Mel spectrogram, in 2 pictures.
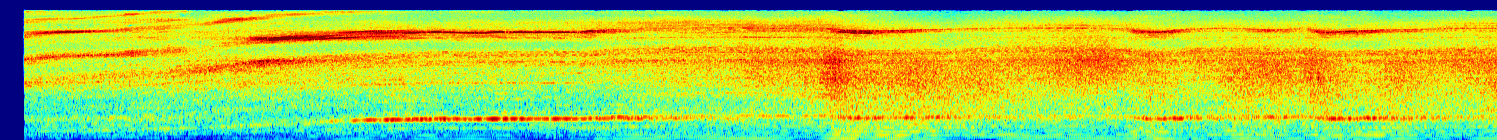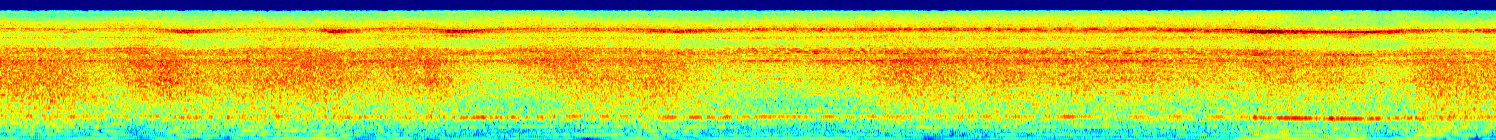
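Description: Small radio-controlled model helicopter spooling up, its whine rising in pitch over the first few seconds as the rotor comes up to speed, then flying with a steady high motor whine and rotor noise that swells and eases as it manoeuvres.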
